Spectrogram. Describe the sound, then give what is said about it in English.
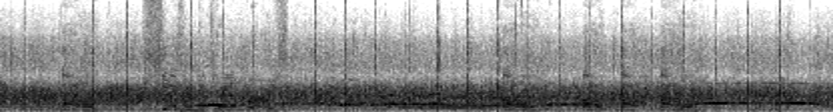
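Sustained applause from a large audience, with Joe Biden present, fills the whole stretch, a dense steady clatter of many hands with faint crowd voices murmuring underneath. “Joe Biden's looking around like, who are they clapping for?”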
